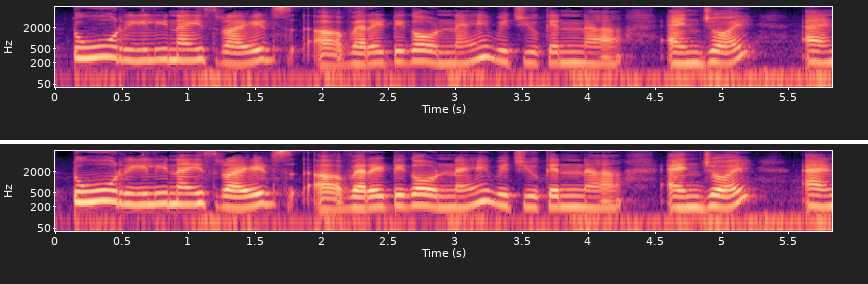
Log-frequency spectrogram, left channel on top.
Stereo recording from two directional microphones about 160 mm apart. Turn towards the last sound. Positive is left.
turn(degrees=-10)  # may be behind; listen again after turning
